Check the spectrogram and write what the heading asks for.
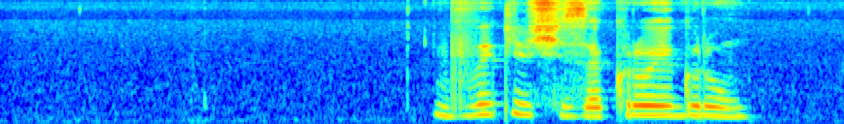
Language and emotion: Russian, neutral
